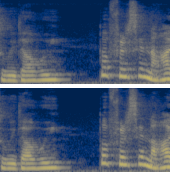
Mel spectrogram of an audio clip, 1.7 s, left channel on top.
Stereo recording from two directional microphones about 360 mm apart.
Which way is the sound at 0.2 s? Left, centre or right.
Centre.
